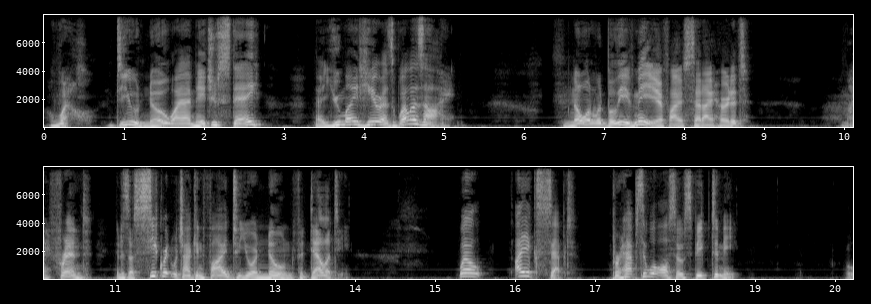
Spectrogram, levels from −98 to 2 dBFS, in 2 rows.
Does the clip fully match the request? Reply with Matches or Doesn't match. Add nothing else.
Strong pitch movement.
Matches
